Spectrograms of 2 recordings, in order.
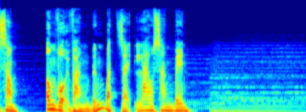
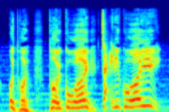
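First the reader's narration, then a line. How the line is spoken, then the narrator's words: Shriek. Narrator (Vietnamese): ông Cạc rú lên một cái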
